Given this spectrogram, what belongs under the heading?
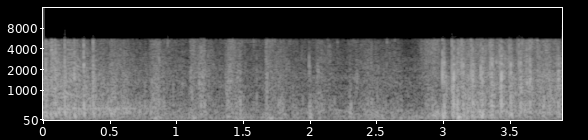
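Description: Rapid bursts of automatic gunfire crackle throughout a Call of Duty Domination match on the Locker map, dense and steady and growing louder near the end.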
